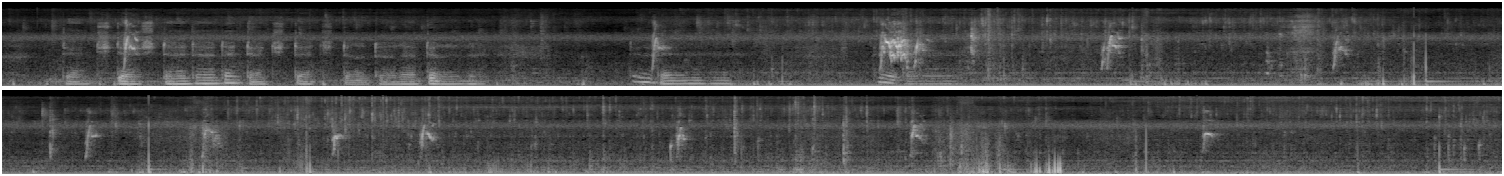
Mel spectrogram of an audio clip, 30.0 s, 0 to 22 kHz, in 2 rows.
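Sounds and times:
budgerigars chirping: 8.8 - 9.8, 11.0 - 11.4, 13.3 - 13.5, 15.8 - 16.0, 17.0 - 17.3, 19.2 - 19.4, 24.1 - 24.3, 27.0 - 27.2
tap running: 22.1 - 30.0.

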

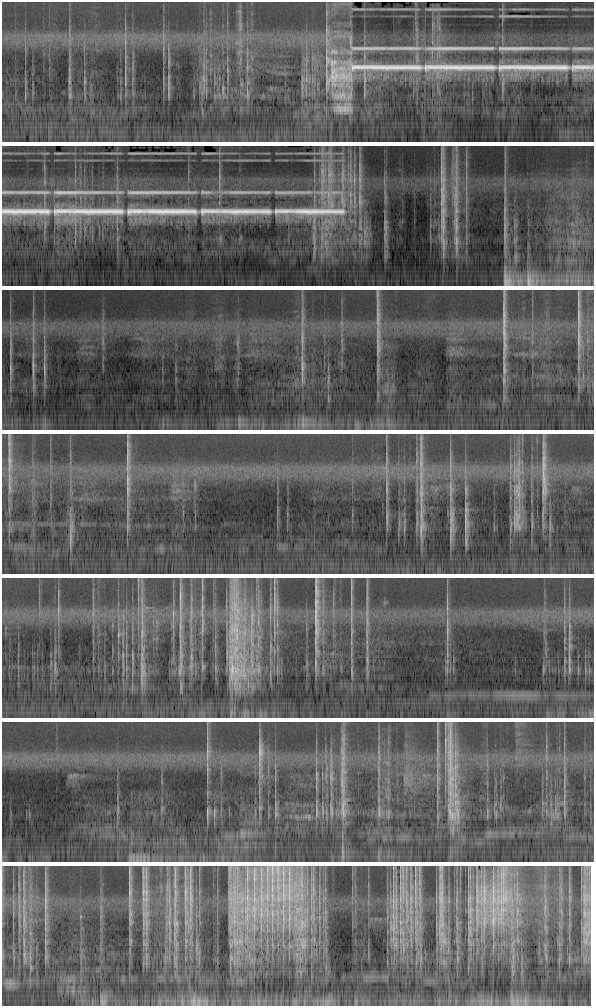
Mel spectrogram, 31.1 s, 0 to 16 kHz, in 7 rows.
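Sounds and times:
plastic toy trucks clicking and rattling: 0.0 - 3.0, 4.4 - 8.2, 8.9 - 31.0
high electronic tone: 2.6 - 7.1.

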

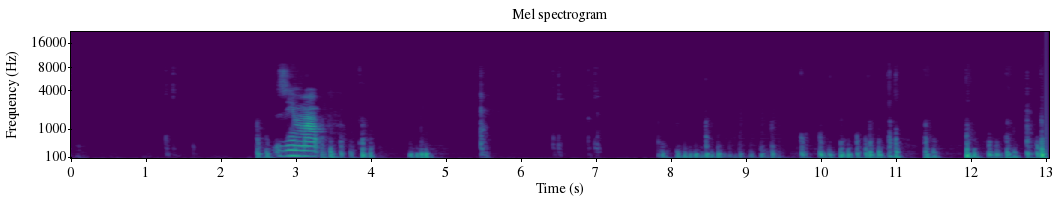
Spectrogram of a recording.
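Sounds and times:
rapid keyboard typing: 3.4 - 4.9, 7.9 - 13.0
computer mouse clicks: 6.5 - 7.2.

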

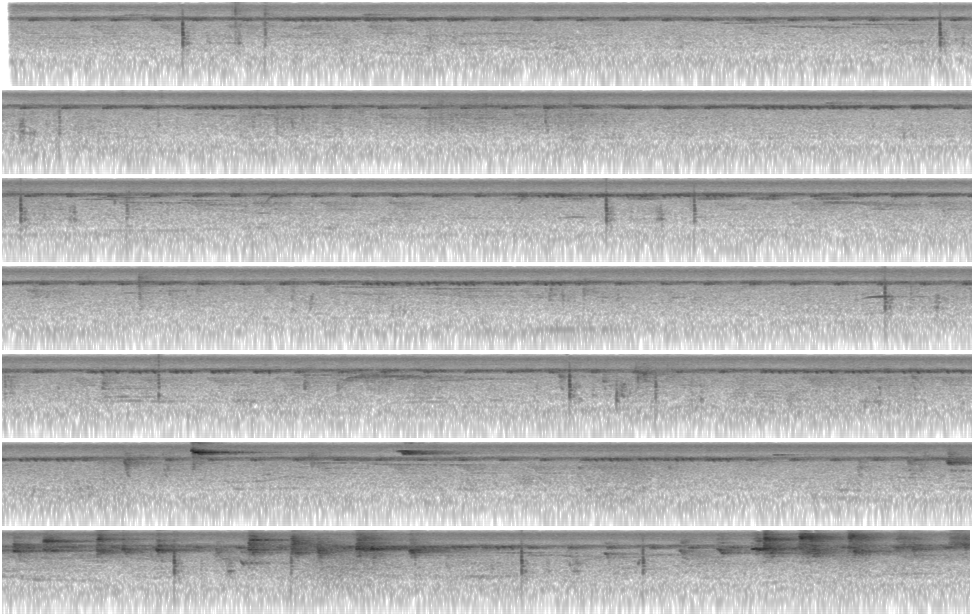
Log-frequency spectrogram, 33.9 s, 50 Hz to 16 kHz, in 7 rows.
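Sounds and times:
insect chorus trilling: 0.1 - 33.9
faint clicks: 0.8 - 1.5
bird chirps: 28.8 - 33.9.

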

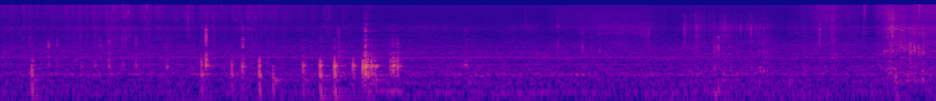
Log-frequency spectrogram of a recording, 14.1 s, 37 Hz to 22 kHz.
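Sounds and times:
wet batter squishing: 0.0 - 4.8.

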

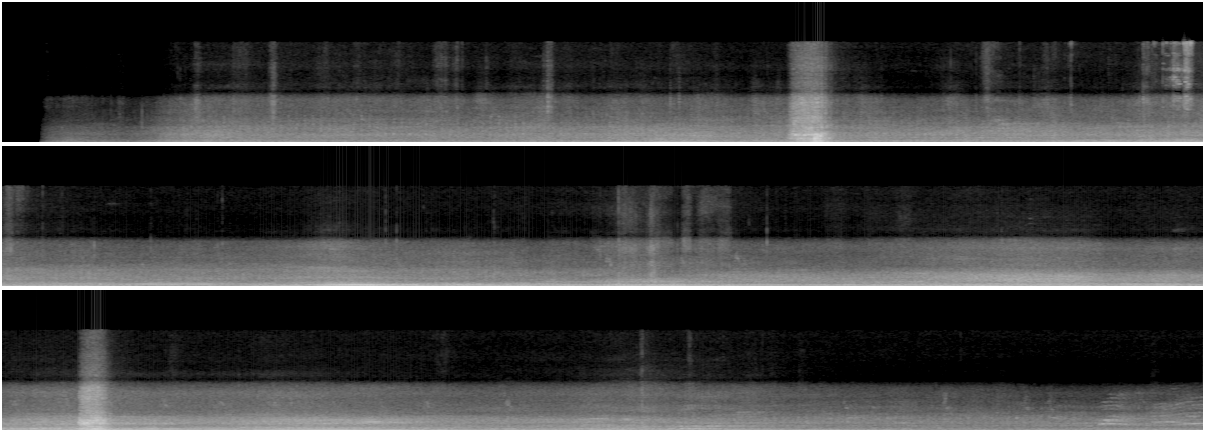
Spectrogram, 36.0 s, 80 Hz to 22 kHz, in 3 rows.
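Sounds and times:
motor vehicle rumbling: 0.4 - 36.0.

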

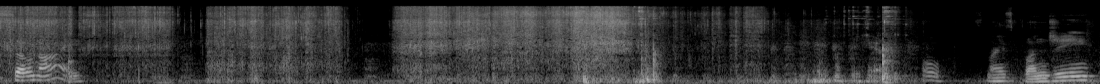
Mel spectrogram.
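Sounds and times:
plastic bag crinkling: 0.0 - 7.9.

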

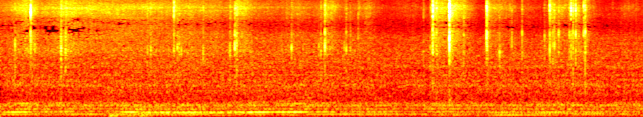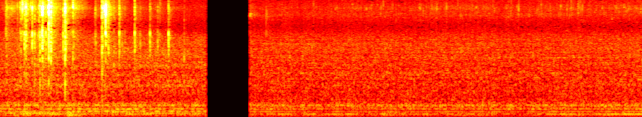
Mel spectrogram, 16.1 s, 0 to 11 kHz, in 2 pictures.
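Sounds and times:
foil sachet crinkling and clicking: 1.8 - 4.6, 5.3 - 7.4, 8.1 - 10.3.

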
